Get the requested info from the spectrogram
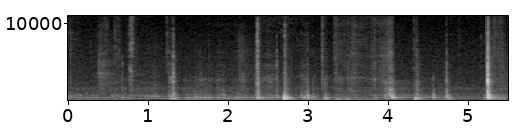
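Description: Hands working the tape seal off the top of a cardboard and clear-plastic figure box: scattered soft rubs and small clicks, with one sharper click near the end.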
